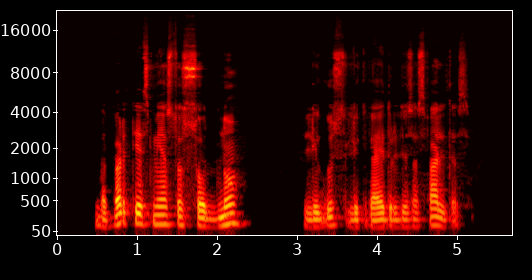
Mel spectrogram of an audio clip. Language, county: Lithuanian, Vilnius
